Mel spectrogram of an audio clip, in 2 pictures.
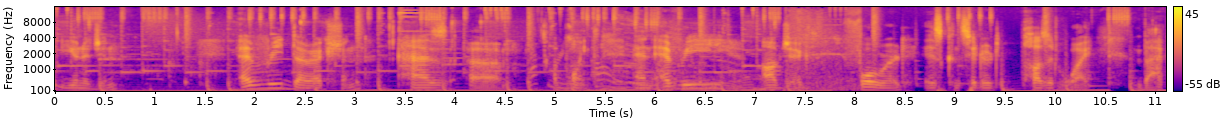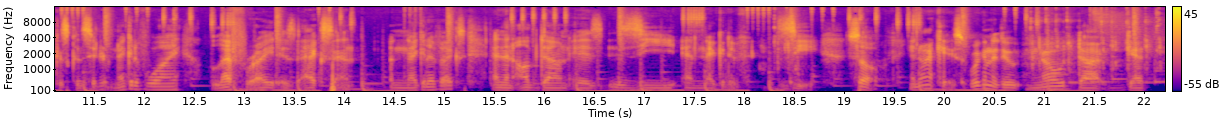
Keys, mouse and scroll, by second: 1.5 right click, 2.4 d, 3.7-5.1 typing, 5.1 right click, 18.4 alt+Tab, 20.6-22.2 typing.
